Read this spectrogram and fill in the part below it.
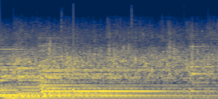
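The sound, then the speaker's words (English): A church audience at a Tuesday evening Bible study claps steadily to thank God, a dense, continuous patter of many hands mixed with sustained music chords, with no speech. “Can we clap our hands together and thank God for what he's about to do in this house?”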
